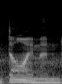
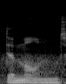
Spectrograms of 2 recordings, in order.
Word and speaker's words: DMOND: it's one of these i always want to say diamond but i think you're meant to pronounce it de monde because obviously if it was diamond it's got a picture of a diamond next to it but i guess there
